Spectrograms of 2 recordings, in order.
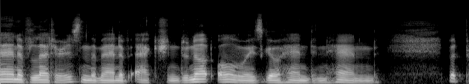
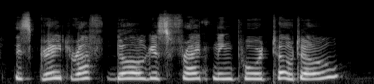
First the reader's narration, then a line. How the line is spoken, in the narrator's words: cried the girl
